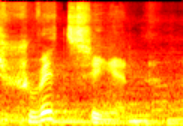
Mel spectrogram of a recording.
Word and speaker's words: Schwetzingen: Now, can you pronounce the name of this place? This is not the The name is Schwetzingen.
